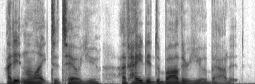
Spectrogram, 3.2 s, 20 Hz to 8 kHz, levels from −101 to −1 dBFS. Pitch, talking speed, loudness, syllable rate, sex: 125 Hz, 225 wpm, -18 LUFS, 6.4 syllables/s, male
